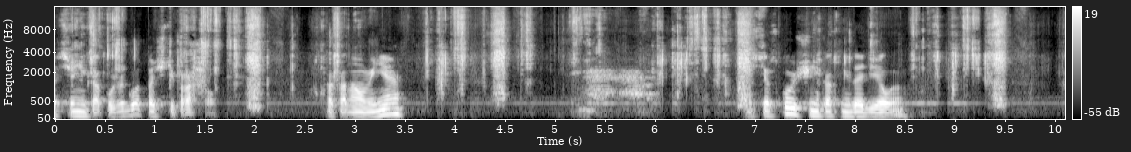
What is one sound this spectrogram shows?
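Tape rips as it is pulled off a roll.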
